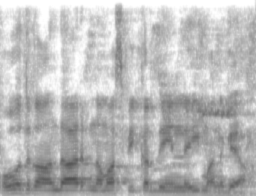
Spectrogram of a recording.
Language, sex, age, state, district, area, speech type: Punjabi, male, 18-30, Punjab, Pathankot, urban, spontaneous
